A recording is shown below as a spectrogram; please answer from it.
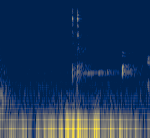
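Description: Computer mouse clicks during SolidWorks or Inventor CAD modeling: a crisp double click near the middle, then a couple of quieter clicks toward the end, over a faint room hum.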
